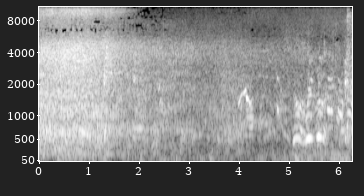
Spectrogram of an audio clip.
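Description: Small waves washing up the sand as an even rush with wind on the microphone, fading after about two seconds; people's voices come in over it near the end.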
